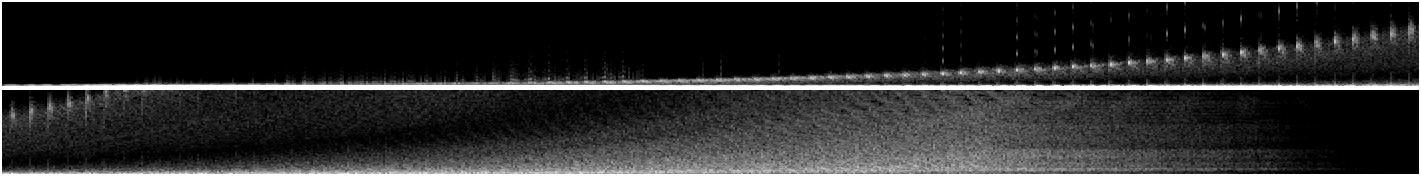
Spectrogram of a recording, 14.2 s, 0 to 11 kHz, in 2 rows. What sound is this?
Energy Charging
I made this sound in Ableton Live 9. You can make it whatever you like. Right now it sounds like a big energy weapon charging up.
charge, energy, fire, gun, powering, shoot, up, weapon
